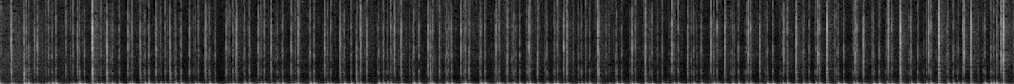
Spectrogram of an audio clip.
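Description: A small bottle of dark liquid with a red plastic screw cap and a white label is held close and tapped rapidly with fingertips. The result is a dense, continuous run of soft, dull low thuds with almost no high-frequency content and no ring.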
